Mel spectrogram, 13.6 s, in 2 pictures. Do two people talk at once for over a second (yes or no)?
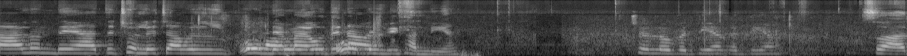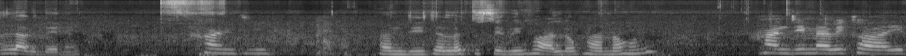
yes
